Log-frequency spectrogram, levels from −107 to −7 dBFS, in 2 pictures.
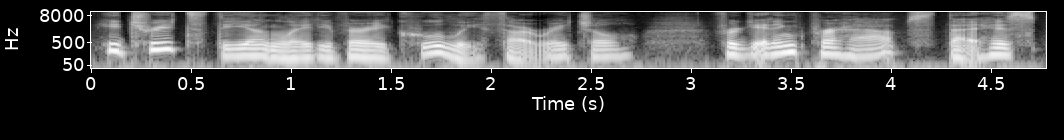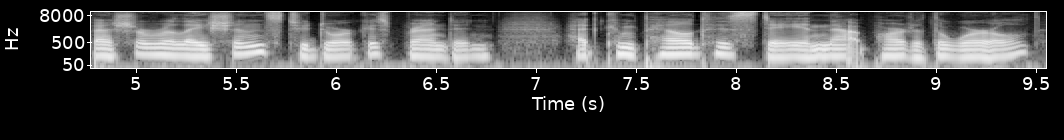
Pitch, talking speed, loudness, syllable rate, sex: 140 Hz, 175 wpm, -18 LUFS, 4.8 syllables/s, female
